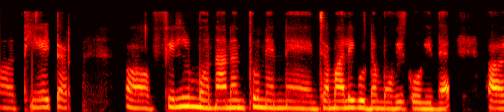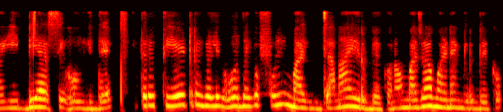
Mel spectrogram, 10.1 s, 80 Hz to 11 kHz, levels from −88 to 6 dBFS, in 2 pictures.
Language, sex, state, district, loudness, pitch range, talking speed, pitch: Kannada, female, Karnataka, Mysore, -26 LUFS, 200-245 Hz, 155 wpm, 215 Hz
